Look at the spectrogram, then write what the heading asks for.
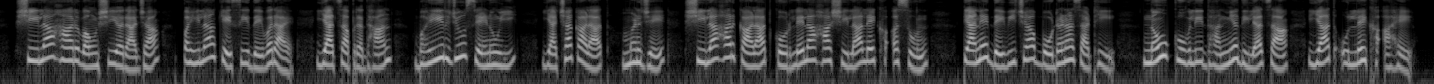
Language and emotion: Marathi, neutral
